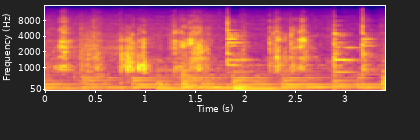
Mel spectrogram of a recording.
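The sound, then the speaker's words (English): Spoon stirring kasha grains in a pan to coat them in egg, a continuous scraping stir with light clinks of the utensil against the pan and a faint sizzle underneath. “take a little time, but make sure stir it around and get it all covered.”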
